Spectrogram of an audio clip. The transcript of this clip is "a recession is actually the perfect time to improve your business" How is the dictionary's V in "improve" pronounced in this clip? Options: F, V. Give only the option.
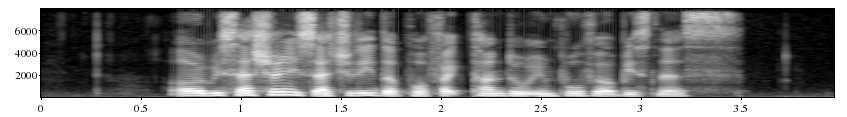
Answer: F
